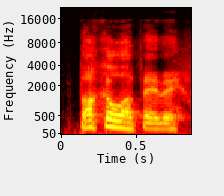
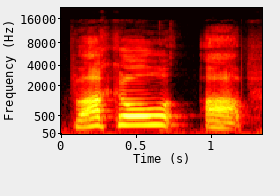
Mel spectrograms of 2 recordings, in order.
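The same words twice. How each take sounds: First: Said in the usual way. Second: "Buckle up" drawn out slowly and louder, each word leaned on; slow emphatic hype. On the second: Real, not acted. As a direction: stretch "Buckle up" slow and loud like a warning. Hyping the upcoming division race.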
